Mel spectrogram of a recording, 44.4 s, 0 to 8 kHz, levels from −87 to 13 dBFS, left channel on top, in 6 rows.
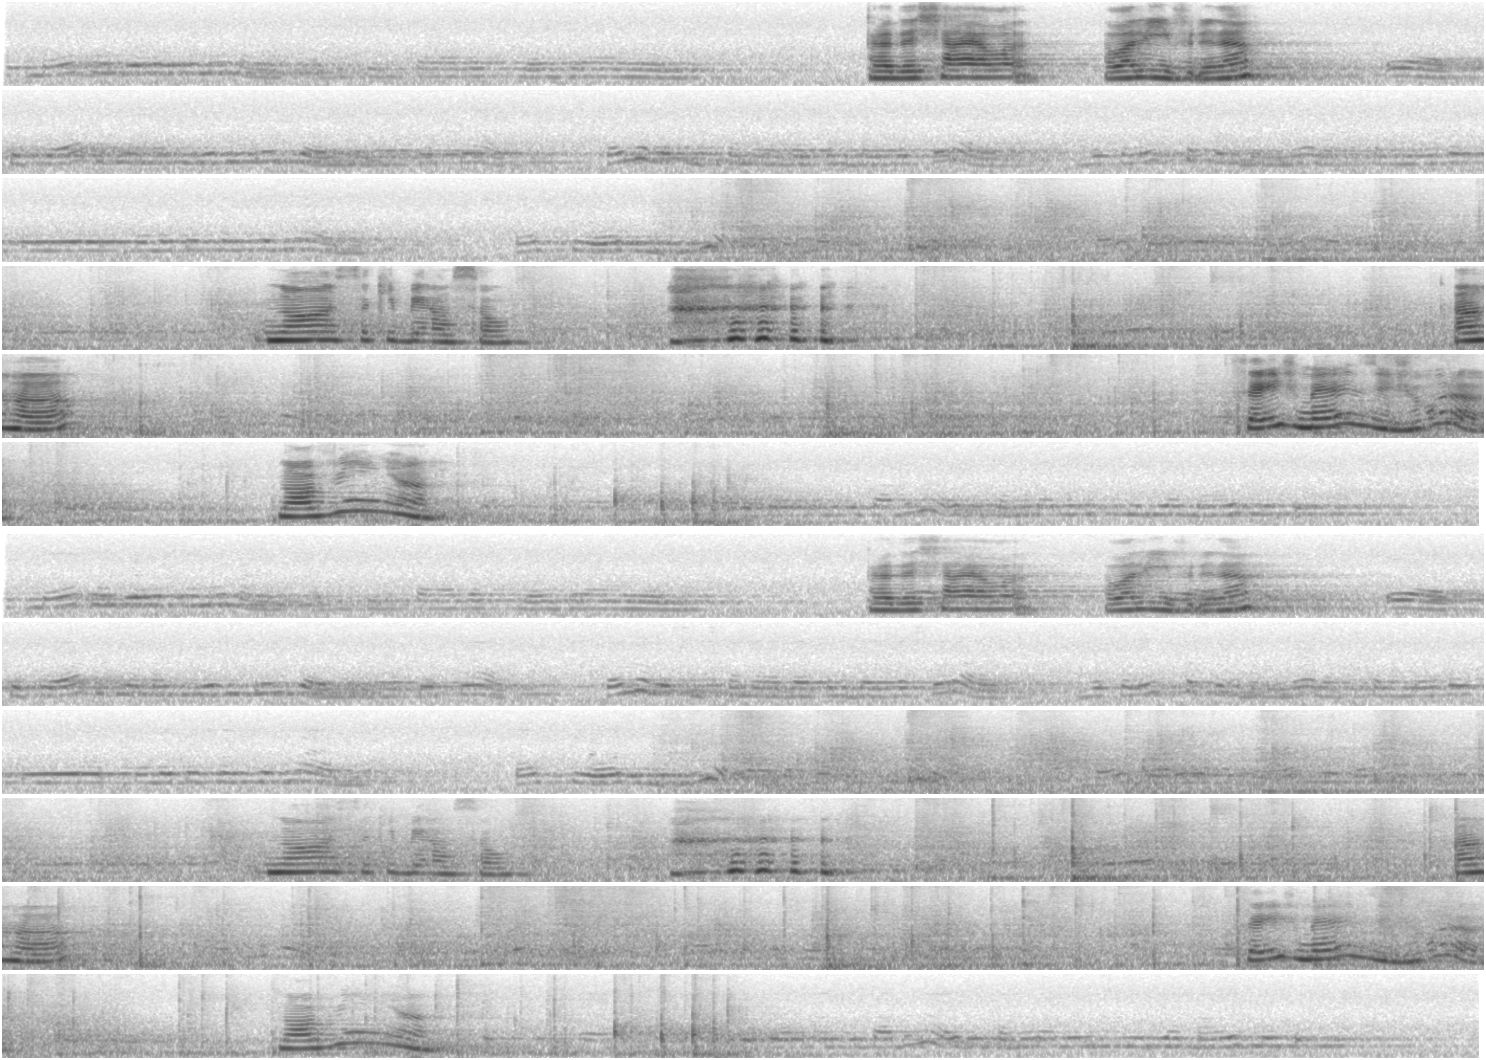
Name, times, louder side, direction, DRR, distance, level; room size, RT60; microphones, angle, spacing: voice 1, 0.1-3.5 4.3-4.8 5.8-6.4 6.9-10.0 10.4-12.4 12.8-16.6 17.4-19.7 20.2-23.6 24.0-24.2 24.8-24.9 25.7-25.9 26.9-28.9 29.5-30.1 30.7-32.7 33.0-34.8 35.6-36.0 36.3-36.5 37.3-37.8 38.6-39.0 39.4-40.2 40.7-43.6, right 2 dB, 35° right, 2.1 m, -44 dB
voice 2, 4.3-5.2 5.5-6.3 23.5-24.8 25.6-26.5 29.5-30.0 35.8-37.1 38.4-39.3, left 6 dB, 80° left, 0.4 m, -21 dB
sound 1, 18.0-37.4, equal, 5° left, 5.2 m, -42 dB
sound 2, 27.1-40.8, right 2 dB, 85° right, 1.5 m, -42 dB
26.0 x 14.0 x 7.1 m
head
